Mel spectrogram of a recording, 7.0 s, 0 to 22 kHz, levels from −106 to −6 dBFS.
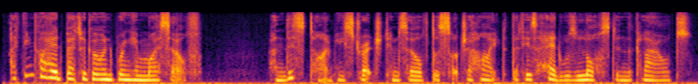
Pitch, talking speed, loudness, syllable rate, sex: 225 Hz, 240 wpm, -19 LUFS, 5.4 syllables/s, female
